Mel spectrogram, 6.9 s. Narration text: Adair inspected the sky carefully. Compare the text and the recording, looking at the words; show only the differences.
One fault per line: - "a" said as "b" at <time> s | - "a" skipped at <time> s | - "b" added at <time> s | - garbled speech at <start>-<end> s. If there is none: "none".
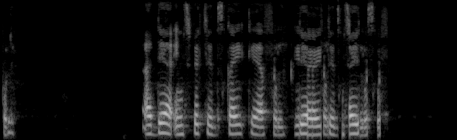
- "the" skipped at 3.3 s
- garbled speech at 4.4-5.8 s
